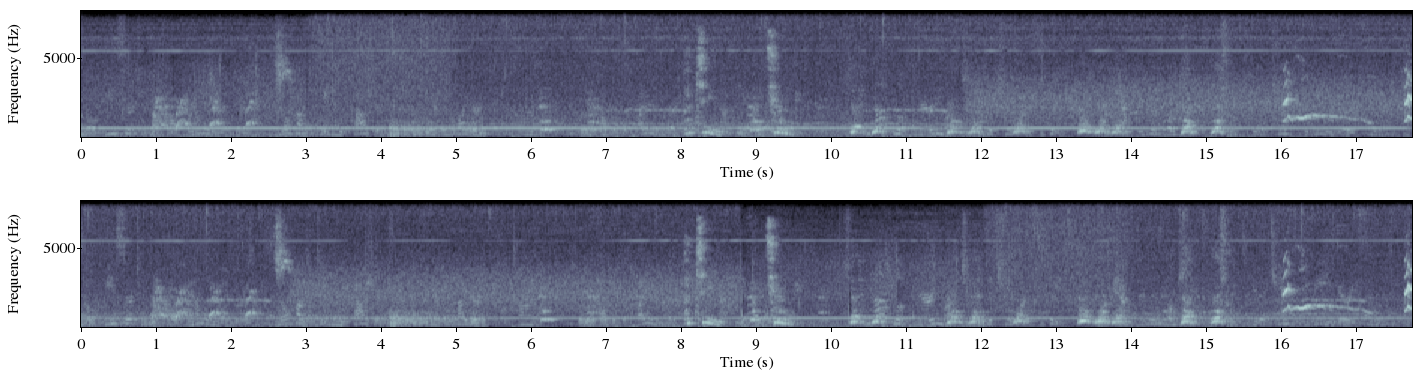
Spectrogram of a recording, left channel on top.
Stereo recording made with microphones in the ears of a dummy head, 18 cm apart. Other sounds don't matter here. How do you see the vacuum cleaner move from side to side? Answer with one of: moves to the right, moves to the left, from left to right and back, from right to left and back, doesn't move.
doesn't move.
